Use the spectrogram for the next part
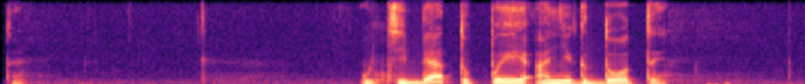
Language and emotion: Russian, angry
